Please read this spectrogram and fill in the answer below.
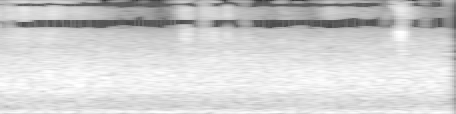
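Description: Steady low outdoor background rumble with no distinct events.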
